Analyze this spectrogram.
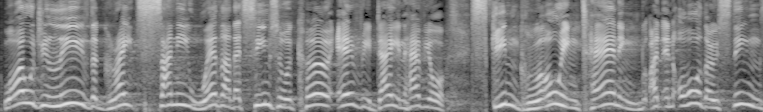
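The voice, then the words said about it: Australian accent. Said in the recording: “my stupid accent ... I'm not from around here, that I was born and raised in Sydney, Australia”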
